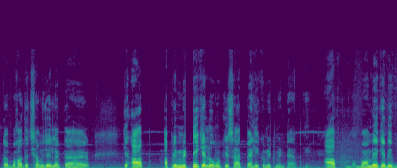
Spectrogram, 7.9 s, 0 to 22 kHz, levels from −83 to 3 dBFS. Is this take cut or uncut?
cut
